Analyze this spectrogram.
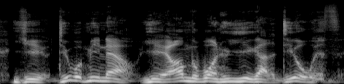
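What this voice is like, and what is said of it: Put-on deeper, tough-guy voice. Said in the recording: “I'll do the deeper voice.”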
